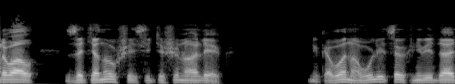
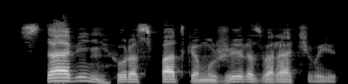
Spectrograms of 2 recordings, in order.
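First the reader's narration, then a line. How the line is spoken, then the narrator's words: Calm woman. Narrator (Russian): спокойно ответила женщина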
